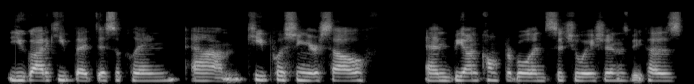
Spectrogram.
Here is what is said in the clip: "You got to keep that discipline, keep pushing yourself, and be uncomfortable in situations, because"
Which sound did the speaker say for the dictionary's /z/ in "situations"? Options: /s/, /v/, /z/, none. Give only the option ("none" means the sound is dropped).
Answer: /z/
